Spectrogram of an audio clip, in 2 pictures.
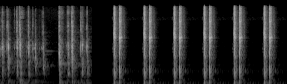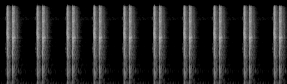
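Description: Computer keyboard keystrokes: a quick flurry of clicks at first, then single keystrokes at a steady pace of about three a second.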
